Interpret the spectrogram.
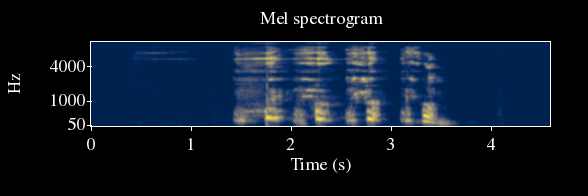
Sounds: Cough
